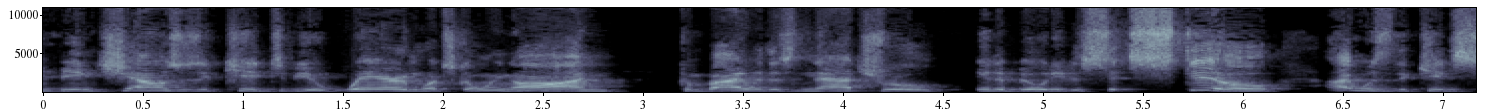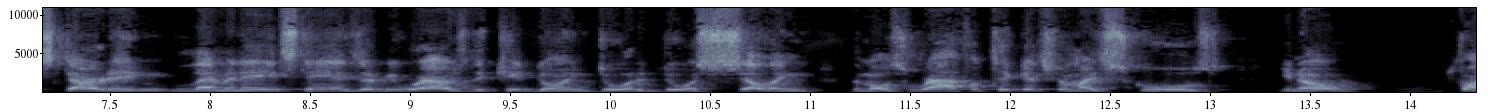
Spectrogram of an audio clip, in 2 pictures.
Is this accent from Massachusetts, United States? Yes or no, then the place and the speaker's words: yes; Boston, Massachusetts, United States; I grew up in Boston. It's the best way to put it. Kind of bounced all over.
